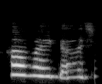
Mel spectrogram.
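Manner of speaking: words breaking into tearful laughter; real helpless giggles; crying laughing. Real, not acted. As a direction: gasp it out, mortified and cracking up. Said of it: "I am crying".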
